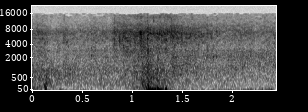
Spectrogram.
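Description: A wave splashes hard against a sea wall.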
